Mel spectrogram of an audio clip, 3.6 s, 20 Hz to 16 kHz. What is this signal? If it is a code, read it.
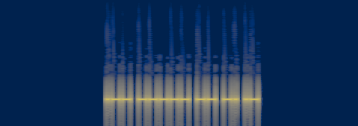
Morse code, heard as a keyed tone, about 44 wpm, 700 Hz. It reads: W0MNA
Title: NA SOTA Chaser Callsigns 45wpm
